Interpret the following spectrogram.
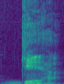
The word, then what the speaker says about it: guerra: era lá na guerra mas ó guerra não escutei o u dígrafo água escutei o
